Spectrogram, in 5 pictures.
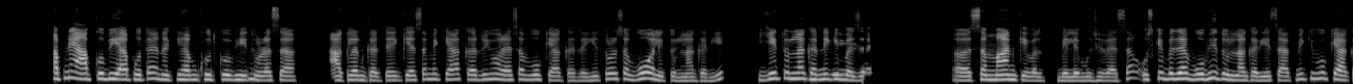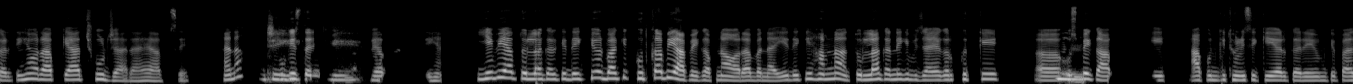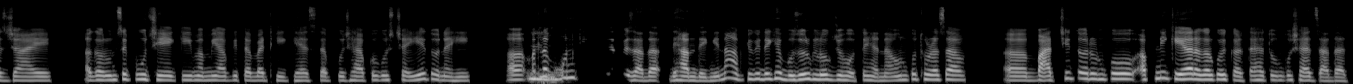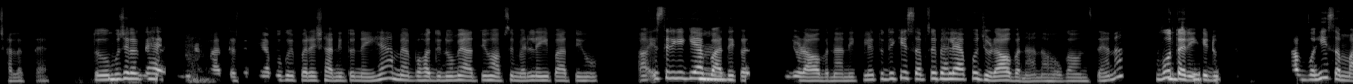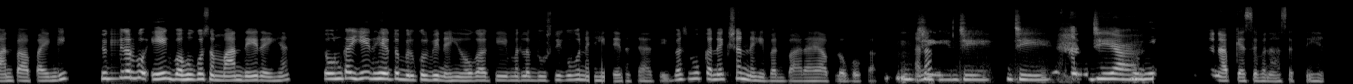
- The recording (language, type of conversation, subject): Hindi, advice, शादी के बाद ससुराल में स्वीकार किए जाने और अस्वीकार होने के संघर्ष से कैसे निपटें?
- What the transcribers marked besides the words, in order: in English: "केयर"; in English: "केयर"; unintelligible speech; in English: "कनेक्शन"; unintelligible speech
